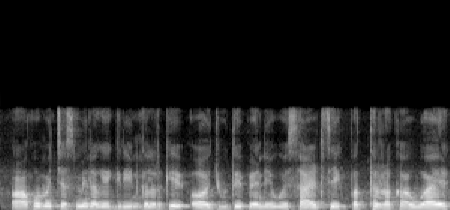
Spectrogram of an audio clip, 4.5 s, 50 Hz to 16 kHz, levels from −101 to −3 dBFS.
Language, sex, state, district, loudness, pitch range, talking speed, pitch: Hindi, female, Maharashtra, Chandrapur, -17 LUFS, 175-185 Hz, 240 wpm, 180 Hz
